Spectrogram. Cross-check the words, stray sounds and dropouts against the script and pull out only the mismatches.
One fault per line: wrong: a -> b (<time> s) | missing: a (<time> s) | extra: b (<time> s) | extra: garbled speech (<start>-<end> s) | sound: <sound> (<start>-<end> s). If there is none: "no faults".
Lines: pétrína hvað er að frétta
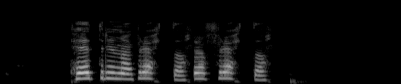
wrong: hvað -> frétta (1.4 s)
